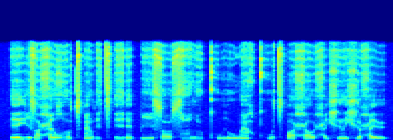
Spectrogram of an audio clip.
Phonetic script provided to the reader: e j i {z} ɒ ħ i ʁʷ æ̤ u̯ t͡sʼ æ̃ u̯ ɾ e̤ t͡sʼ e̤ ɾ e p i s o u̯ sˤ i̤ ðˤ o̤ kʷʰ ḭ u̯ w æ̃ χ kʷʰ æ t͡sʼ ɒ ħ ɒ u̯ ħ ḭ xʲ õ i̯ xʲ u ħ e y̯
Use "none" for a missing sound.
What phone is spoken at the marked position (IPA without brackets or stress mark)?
z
